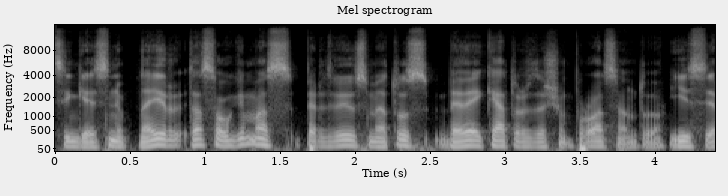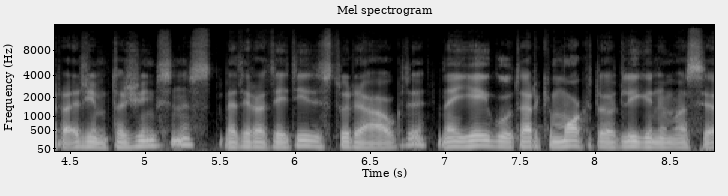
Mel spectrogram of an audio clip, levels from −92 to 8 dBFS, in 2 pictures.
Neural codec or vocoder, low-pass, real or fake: autoencoder, 48 kHz, 128 numbers a frame, DAC-VAE, trained on Japanese speech; 14.4 kHz; fake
